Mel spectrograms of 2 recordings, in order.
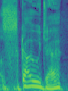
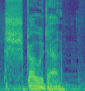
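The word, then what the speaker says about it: Škoda: So, we get told it's not Skoda, it's actually pronounced Skoda. So we're like, okay. Yeah, so basically, you've been saying it wrong for years. It's Skoda, not Skoda.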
